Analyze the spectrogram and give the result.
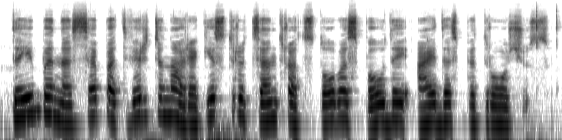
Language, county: Lithuanian, Panevėžys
